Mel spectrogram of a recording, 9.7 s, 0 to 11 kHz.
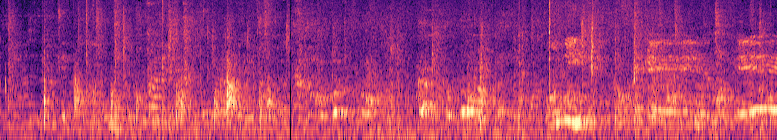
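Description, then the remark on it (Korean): Brisk footsteps from many commuters heading home at 7 p.m. tap and click across a hard floor, mixed with overlapping crowd chatter, laughter and occasional voices, all echoing in the busy indoor City Hall subway station on Line 2 in Seoul. “그런데 발걸음들이 조금 더 경쾌하네요. 말소리, 웃음소리도 들립니다. 저녁 7시 퇴근길의 소리거든요.”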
